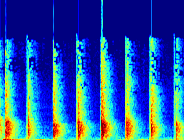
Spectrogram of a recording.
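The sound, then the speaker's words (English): Steady, rhythmic hand clapping, about eight sharp claps at an even pace, fairly loud, with no voices over it, applauding at the end of a commercial. “Normally commercials don't have clapping at the end.”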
